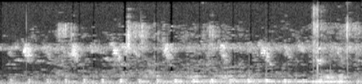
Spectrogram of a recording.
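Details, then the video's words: Close bee buzz, a rich droning hum that rises and falls in loudness over a few seconds, with scattered high bird chirps behind it. "Bee sound"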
